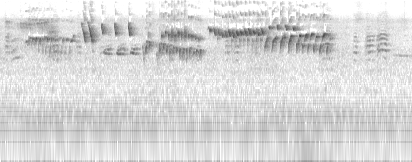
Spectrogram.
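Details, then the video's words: Canary in Algeria pouring out a long, varied song of rapid trills, clipped high notes and rolling buzzy passages, loud and continuous for about six seconds before fading to faint chirps. "كناري صوة جميل"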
